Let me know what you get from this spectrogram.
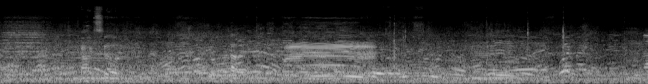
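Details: Sindhi bull calves at a cattle market at Nandail Chowrasta, Mymensingh, Bangladesh, on 8 May 2025: a long, low moo with rising and falling tones over a steady crowd murmur, with voices and market noise throughout.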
